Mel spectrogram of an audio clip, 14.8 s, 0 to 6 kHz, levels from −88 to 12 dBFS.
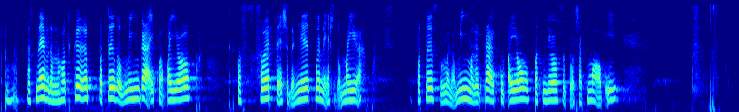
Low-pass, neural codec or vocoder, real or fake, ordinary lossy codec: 5.4 kHz; none; real; none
